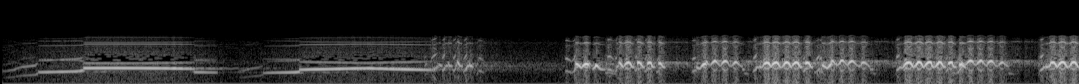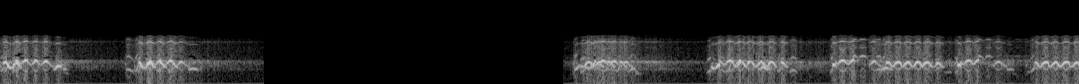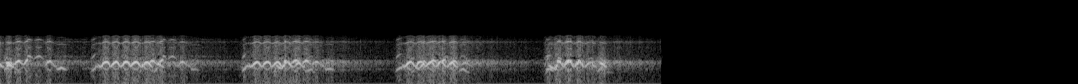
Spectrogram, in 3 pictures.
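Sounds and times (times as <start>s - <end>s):
loons long calls: 0.0s - 13.3s, 16.4s - 28.2s.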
